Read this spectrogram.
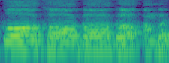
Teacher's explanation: क से लेकर के अंग तक के जितने वर्ण होते हैं, अर्थात क ख ग घ अंग, जितने वर्ण हैं या जितने अक्षर है, इनका उच्चारण स्थान क्या है, कंठ है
